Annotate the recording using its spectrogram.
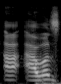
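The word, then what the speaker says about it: hour: इन आवर्स time है. यहां पर जो आवर है इसमें एच साइलेंट होता है और ये हमारी एक वावल साउंड है.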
